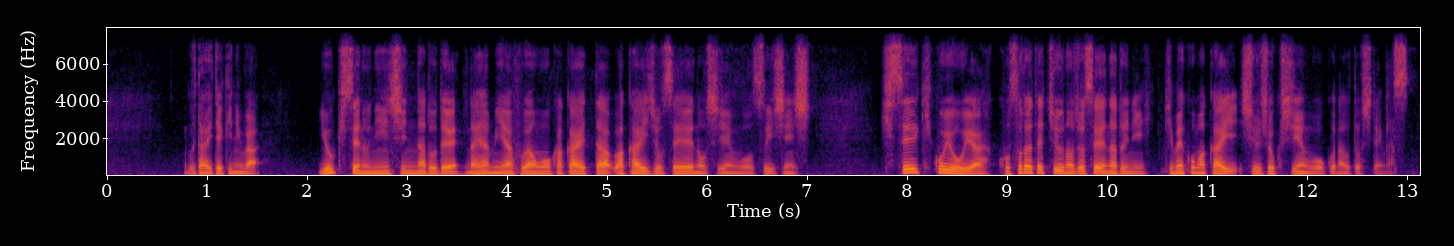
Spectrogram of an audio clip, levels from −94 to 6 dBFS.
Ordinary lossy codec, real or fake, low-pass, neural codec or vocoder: Opus, 32 kbps; real; 7.2 kHz; none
